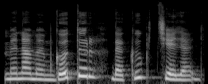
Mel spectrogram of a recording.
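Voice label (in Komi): менам эм гӧтыр да кык челядь, Komi, female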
